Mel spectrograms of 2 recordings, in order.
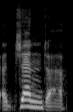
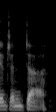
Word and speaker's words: agenda: we have words like we have a word like agenda where it's second. That's that second to last syllable. We don't say agenda or agenda, right? Or agenda, right? Which definitely sounds more like a name or a disease.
